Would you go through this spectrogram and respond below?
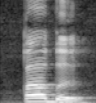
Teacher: من، قاف زبر با، قب، قاف کو موٹا پڑھیں گے، با ساکن ہے، حروف قلقلہ میں سے ہے، یہاں قلقلہ کریں گے.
